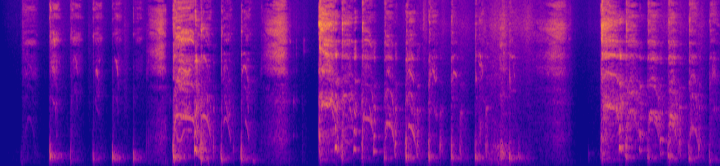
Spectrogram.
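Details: Adult's irritating dry cough brought on by a dusty atmosphere, with no chest infection at present: repeated bouts of short, dry, hacking coughs with brief pauses between fits.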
